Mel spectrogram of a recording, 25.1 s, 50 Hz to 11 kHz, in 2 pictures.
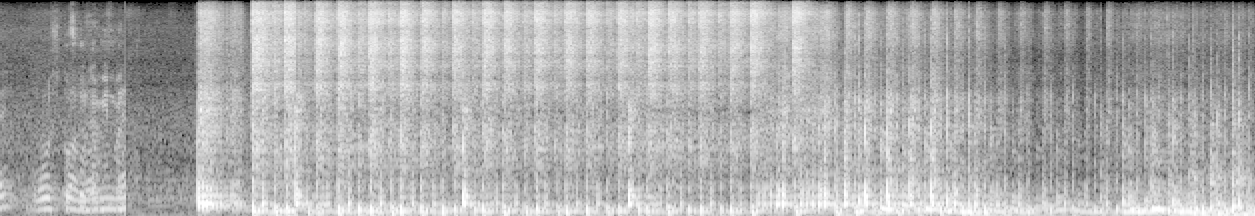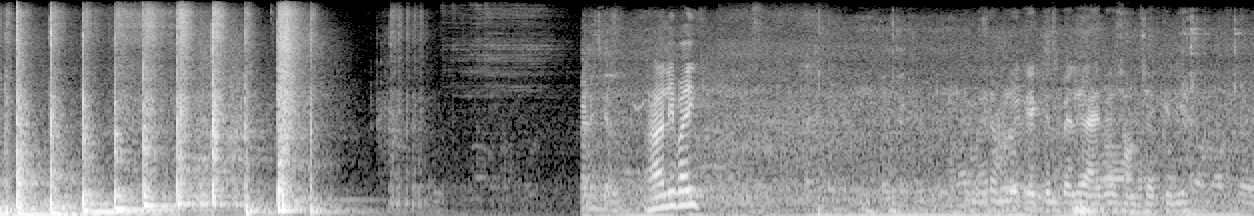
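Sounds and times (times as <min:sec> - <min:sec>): drum kit playing: 0:02.0 - 0:16.8.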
